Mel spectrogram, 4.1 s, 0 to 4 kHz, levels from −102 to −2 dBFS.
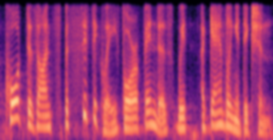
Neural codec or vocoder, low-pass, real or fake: codec, 24 kHz, 0.9 kbps, DualCodec; 3.6 kHz; fake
